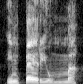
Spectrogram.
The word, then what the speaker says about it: imperium: You pronounce the M imperium. You pronounce the M. The M is a nasal sound.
